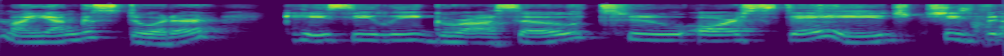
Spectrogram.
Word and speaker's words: Grosso: youngest daughter, KACEY Leigh Grosso, to our stage. She's been on this before. Yes, a Rocky girl. I know. Listen, She's a actually, Grosso. It's Grosso.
